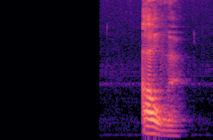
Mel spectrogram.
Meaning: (adjective) inflection of oud: 1. masculine/feminine singular attributive 2. definite neuter singular attributive 3. plural attributive; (noun) 1. man, mate 2. father, old man
- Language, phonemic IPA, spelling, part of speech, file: Dutch, /ˈɑu̯(ʋ)ə/, ouwe, adjective / noun, Nl-ouwe.ogg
